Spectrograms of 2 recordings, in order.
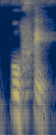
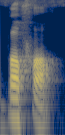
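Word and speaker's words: buffet: के food arrangement को हम कहते हैं बफे ना की बफर अगला डी यू एन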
